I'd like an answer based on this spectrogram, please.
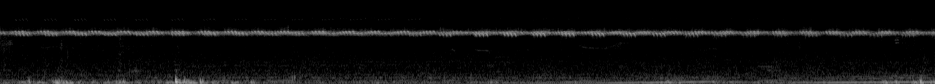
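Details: Crickets singing: a steady, unbroken high-pitched trill holds one even tone throughout, with faint pulsing, over soft low rumbles and scattered thumps in the background.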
